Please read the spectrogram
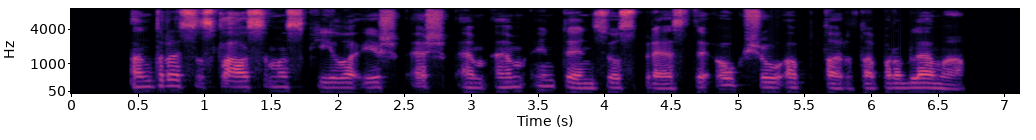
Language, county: Lithuanian, Klaipėda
